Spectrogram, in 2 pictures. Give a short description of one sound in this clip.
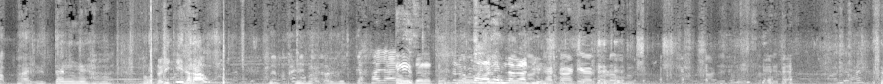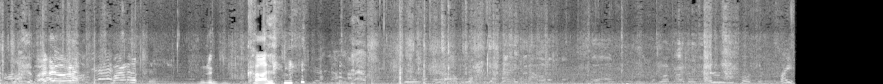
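Several young men talk and laugh loudly close by, outdoors.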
